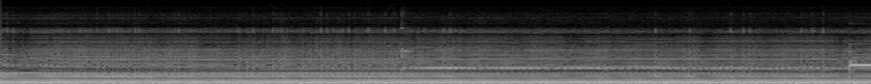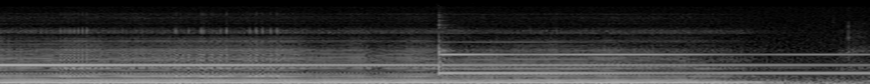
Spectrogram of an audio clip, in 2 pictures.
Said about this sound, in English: So we breathe in this space by taking a deep inhale into the heart, into that wound. And on our exhale, we hum.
